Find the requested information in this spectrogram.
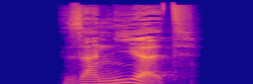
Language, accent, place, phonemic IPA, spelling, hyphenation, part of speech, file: German, Germany, Berlin, /zaˈniːɐ̯t/, saniert, sa‧niert, verb / adjective, De-saniert.ogg
- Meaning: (verb) past participle of sanieren; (adjective) renovated, reconstructed, rehabilitated, redeveloped; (verb) inflection of sanieren: 1. third-person singular present 2. second-person plural present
